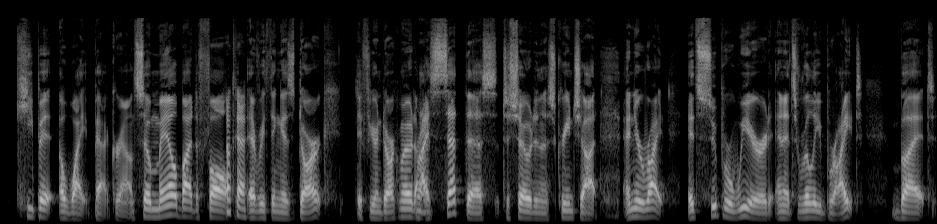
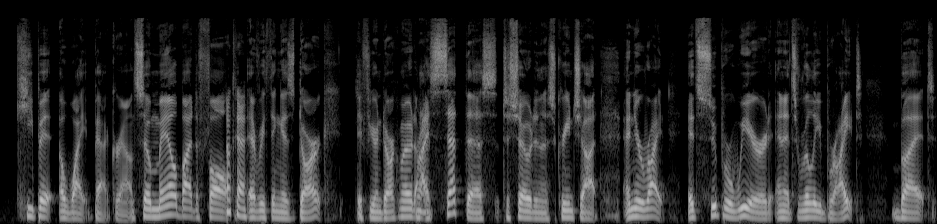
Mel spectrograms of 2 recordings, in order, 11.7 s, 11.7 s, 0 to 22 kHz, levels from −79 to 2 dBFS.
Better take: second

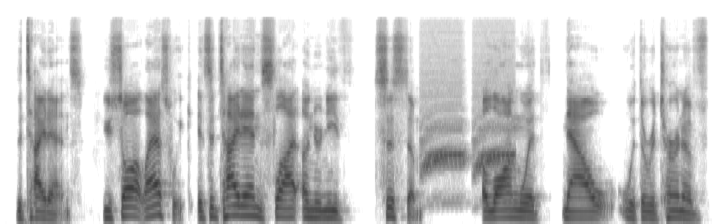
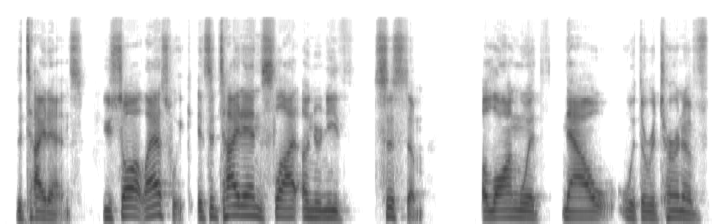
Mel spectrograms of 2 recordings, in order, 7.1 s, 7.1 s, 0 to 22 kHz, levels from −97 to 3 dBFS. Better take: second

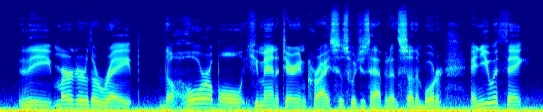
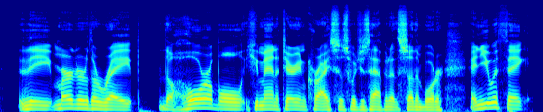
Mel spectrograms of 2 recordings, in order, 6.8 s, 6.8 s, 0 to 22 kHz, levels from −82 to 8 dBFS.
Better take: second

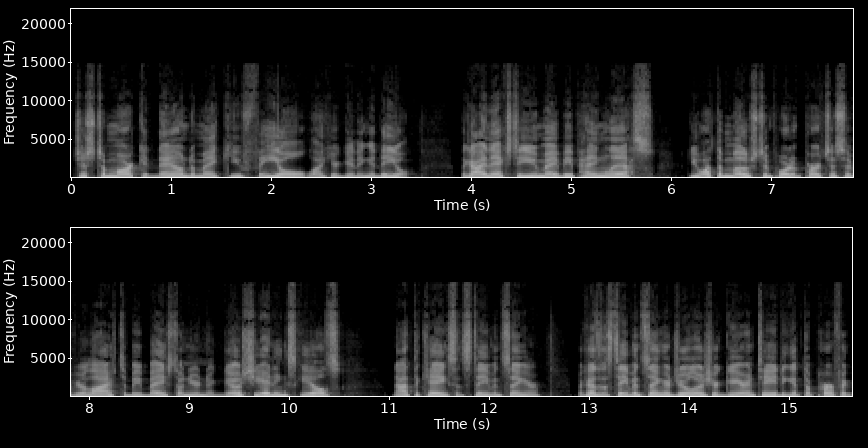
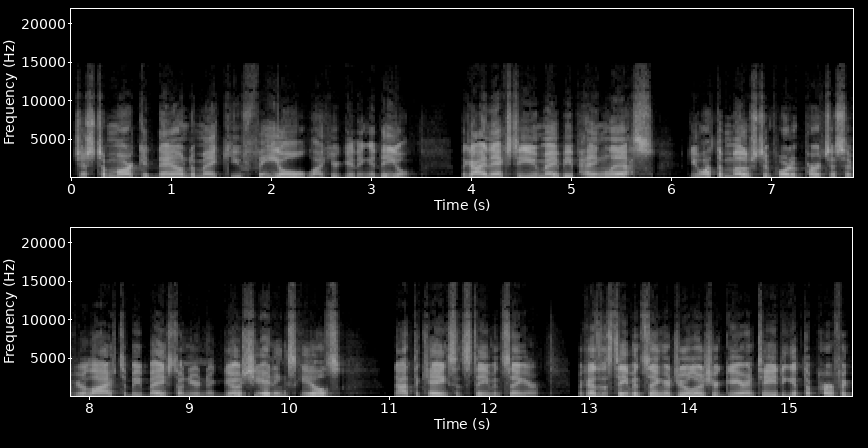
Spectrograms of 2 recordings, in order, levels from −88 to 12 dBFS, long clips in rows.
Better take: first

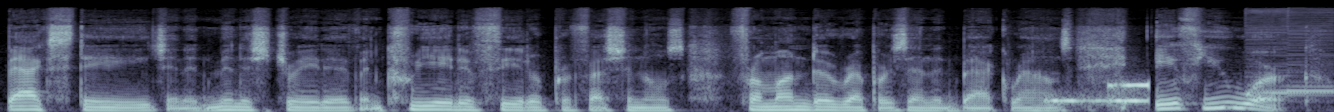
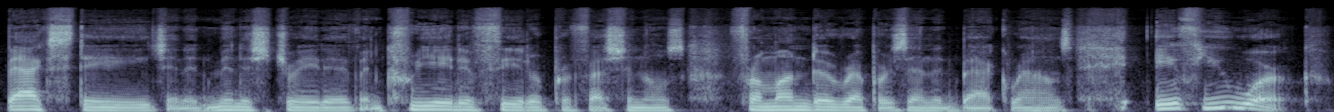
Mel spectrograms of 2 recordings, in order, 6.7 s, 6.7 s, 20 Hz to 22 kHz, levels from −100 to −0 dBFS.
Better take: second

